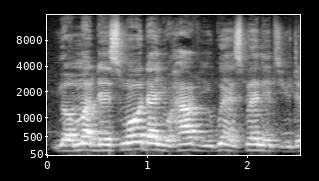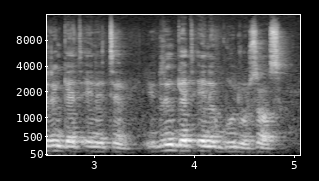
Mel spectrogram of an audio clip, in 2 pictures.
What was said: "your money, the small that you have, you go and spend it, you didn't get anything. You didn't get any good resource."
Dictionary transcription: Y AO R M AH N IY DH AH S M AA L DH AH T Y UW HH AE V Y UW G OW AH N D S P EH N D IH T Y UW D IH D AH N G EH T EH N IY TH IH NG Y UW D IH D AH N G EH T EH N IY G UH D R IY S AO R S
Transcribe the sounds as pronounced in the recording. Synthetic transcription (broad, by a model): Y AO M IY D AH S M AA L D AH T Y UW HH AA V Y UW G OW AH N S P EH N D IH T Y UW D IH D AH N G EH T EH N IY T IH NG Y UW D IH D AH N G EH T EH N IY G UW D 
